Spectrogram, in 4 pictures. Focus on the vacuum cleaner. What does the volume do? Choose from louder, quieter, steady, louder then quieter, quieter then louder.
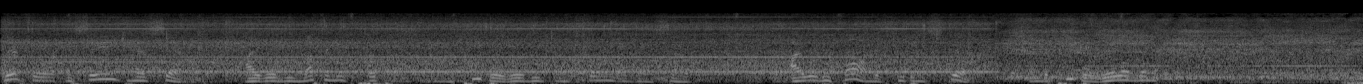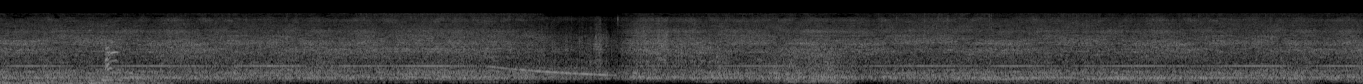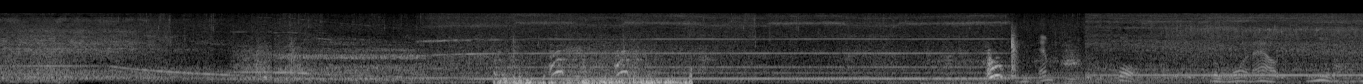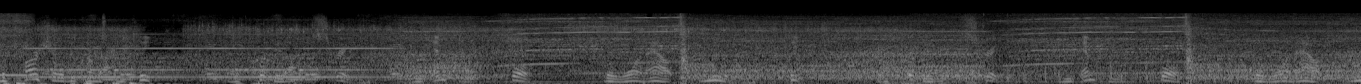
steady.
